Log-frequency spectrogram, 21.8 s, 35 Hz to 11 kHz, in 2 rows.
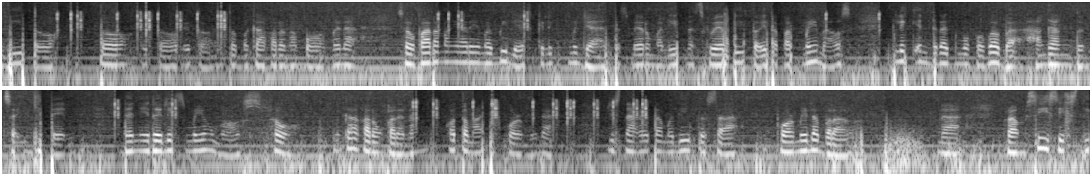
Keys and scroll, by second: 20.3 Up.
